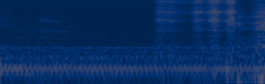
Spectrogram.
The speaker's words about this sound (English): And she starts off with breathing technique, breathing through your nose. Feel your lungs fill up.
